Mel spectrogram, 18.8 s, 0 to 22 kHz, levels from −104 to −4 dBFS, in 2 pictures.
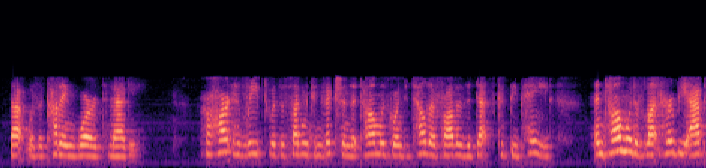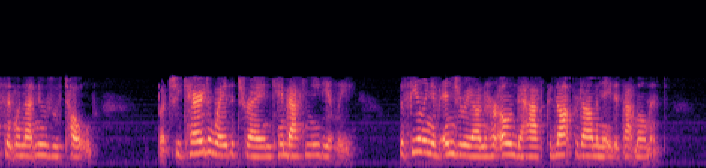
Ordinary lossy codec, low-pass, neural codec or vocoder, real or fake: AAC, 16 kbps; 7.2 kHz; none; real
